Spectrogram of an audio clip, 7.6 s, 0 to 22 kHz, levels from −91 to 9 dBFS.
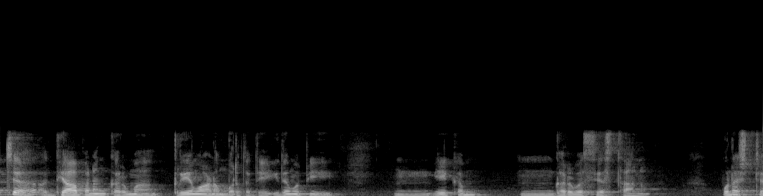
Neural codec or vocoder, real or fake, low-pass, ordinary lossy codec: none; real; 7.2 kHz; none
